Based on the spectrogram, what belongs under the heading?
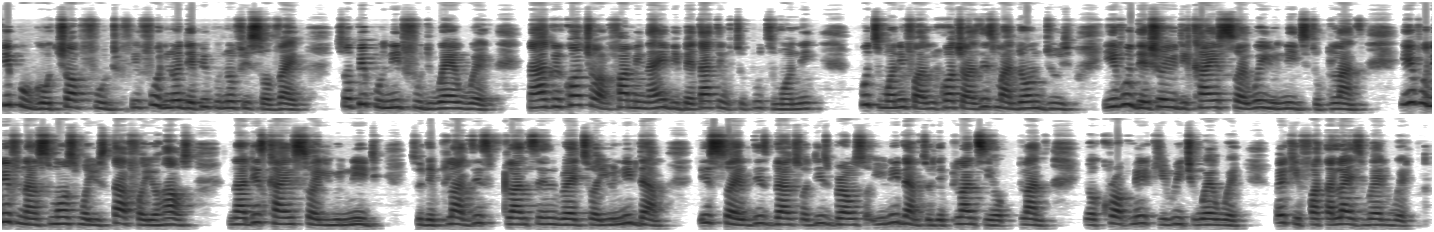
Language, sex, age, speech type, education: Nigerian Pidgin, female, 46-60, spontaneous, tertiary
